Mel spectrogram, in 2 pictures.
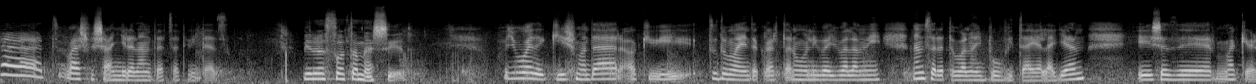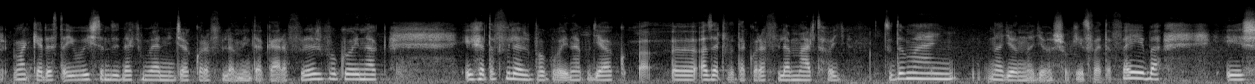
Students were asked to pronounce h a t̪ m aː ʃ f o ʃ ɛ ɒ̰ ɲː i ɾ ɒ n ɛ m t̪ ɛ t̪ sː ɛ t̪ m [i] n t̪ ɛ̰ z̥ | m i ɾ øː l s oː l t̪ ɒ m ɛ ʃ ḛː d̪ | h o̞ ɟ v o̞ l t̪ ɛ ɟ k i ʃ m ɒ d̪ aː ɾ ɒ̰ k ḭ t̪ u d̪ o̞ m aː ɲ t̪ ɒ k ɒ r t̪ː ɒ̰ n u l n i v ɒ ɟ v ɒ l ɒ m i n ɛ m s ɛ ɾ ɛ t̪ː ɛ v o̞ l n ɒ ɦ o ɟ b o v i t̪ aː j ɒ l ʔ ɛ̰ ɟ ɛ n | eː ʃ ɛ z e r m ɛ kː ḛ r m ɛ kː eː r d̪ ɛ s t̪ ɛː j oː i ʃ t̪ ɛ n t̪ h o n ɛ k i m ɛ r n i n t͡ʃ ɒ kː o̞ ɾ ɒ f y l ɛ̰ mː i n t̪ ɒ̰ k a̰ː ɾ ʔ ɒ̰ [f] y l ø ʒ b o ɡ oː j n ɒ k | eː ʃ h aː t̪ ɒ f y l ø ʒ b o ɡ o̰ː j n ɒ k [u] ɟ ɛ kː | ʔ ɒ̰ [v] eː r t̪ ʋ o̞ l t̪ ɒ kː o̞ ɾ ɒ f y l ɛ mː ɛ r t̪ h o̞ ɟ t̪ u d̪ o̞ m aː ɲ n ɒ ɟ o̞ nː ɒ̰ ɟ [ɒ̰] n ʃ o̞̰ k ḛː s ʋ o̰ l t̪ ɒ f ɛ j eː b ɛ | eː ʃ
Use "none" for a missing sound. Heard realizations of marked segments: i, f, u, z, o̰

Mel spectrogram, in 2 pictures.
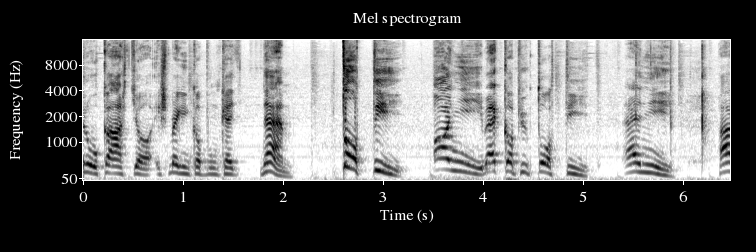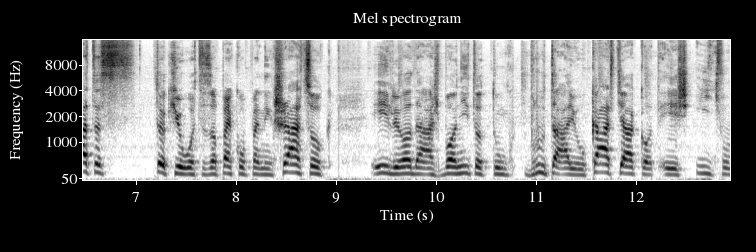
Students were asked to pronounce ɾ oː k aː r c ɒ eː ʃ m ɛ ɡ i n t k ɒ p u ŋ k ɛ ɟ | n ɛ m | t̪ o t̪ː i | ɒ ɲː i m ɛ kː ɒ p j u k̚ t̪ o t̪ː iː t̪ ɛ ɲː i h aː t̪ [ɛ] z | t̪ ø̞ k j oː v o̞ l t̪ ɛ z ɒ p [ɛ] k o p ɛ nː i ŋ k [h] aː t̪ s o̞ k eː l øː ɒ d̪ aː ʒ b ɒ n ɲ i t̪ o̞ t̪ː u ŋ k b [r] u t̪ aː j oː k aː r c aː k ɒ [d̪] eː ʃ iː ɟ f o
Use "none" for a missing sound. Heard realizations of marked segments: ɛ, ɛ, ʃ, r, t̪

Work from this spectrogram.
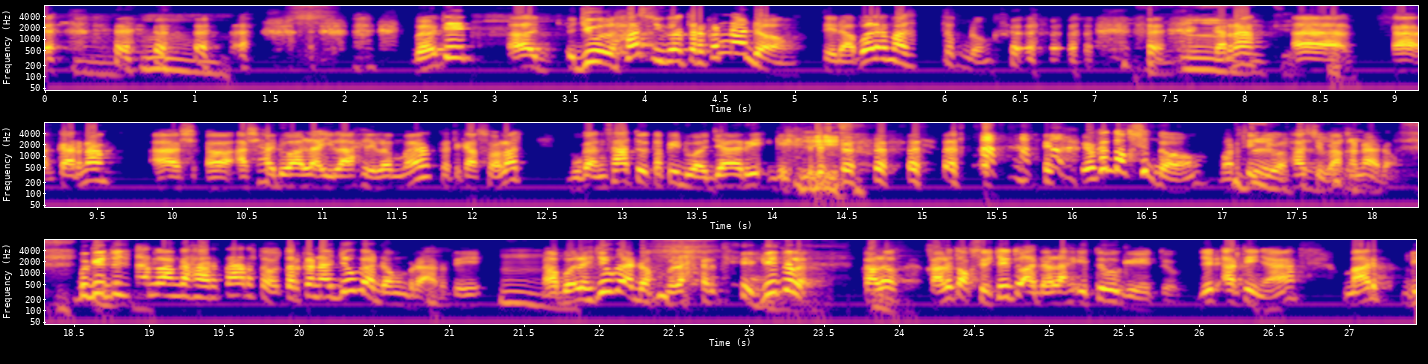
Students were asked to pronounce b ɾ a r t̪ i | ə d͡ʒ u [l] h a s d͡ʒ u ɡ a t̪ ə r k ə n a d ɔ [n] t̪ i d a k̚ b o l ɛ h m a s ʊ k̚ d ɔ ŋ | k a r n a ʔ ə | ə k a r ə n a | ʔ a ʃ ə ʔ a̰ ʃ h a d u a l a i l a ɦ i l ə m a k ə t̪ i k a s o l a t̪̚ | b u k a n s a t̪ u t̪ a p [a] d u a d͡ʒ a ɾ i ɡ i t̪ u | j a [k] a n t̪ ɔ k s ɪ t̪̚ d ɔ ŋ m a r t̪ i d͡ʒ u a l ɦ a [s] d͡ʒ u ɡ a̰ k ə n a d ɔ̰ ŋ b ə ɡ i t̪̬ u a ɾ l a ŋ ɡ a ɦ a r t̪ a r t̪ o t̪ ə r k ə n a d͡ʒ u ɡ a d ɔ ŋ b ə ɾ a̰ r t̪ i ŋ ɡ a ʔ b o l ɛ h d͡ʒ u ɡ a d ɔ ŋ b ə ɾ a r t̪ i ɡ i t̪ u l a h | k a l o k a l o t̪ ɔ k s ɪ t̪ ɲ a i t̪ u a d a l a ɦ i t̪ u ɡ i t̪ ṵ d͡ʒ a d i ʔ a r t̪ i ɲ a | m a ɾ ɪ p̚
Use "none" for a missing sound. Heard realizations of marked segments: l, ŋ, i, k, s

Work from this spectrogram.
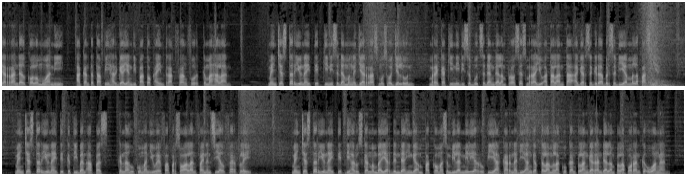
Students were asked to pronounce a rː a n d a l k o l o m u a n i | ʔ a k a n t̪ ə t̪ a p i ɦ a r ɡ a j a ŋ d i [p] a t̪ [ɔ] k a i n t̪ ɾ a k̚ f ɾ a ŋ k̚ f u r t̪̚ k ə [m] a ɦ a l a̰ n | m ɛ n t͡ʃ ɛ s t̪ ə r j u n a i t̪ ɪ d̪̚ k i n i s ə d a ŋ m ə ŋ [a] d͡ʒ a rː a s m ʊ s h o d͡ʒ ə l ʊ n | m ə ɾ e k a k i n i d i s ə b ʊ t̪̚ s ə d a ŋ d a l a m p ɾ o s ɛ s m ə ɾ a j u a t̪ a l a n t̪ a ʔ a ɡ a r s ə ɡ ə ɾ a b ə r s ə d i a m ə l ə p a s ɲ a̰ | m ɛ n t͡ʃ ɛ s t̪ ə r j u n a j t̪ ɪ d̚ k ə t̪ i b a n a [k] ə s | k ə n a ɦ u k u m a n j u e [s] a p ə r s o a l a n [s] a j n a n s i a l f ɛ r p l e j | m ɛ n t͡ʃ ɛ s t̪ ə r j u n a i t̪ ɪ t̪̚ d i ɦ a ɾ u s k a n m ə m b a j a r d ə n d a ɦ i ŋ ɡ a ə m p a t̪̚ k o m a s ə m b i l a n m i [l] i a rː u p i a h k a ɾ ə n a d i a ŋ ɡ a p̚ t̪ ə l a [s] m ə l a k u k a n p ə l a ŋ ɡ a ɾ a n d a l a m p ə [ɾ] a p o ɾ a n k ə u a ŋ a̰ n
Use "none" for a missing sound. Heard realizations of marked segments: p, ɔ, m, ə, p, f, f, l, h, l

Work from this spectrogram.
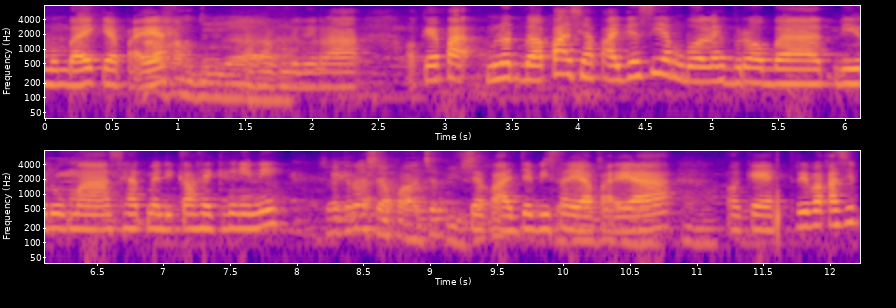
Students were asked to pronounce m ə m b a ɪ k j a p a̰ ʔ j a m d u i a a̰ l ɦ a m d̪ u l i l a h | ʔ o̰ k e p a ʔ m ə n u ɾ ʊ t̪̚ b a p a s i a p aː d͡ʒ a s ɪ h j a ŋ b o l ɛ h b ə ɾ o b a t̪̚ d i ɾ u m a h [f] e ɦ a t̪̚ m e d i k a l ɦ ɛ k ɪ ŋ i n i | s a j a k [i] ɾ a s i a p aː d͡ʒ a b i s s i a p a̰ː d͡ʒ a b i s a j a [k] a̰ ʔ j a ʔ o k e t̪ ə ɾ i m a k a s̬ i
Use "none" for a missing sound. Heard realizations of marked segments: s, i, p

